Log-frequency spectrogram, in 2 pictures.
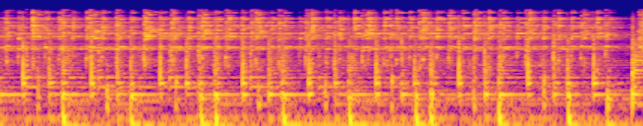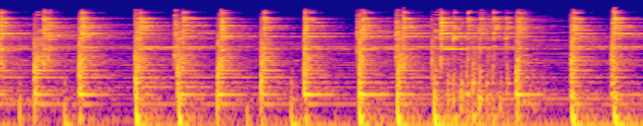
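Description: Devotional namasankeerthanam music with no singing: fast, dense metallic percussion over low drum strokes coming about twice a second, with steady held tones underneath. The strokes come thickest in the first half and fall into spaced, accented beats in the second half.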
